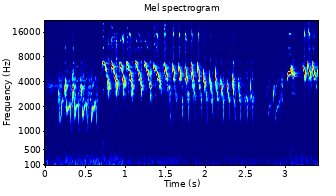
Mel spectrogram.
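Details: Belgian canary song in the campainha style: a short warbled phrase, then a long run of quick, evenly repeated high notes, a brief pause and a sharp high trill.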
